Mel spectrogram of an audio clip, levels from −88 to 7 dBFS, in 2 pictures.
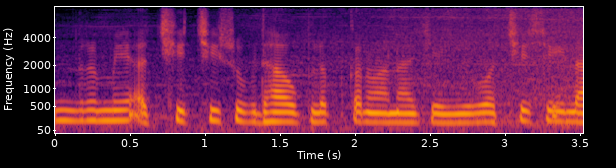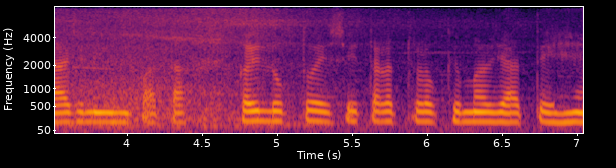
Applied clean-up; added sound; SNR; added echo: none; Fixed-wing aircraft, airplane; 17 dB; none.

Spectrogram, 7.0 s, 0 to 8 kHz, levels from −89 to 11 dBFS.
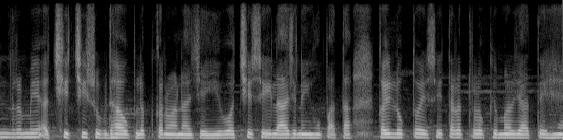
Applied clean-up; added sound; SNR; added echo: none; none; none; none.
